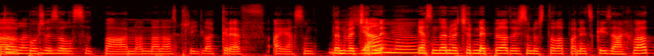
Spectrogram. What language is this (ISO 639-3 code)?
ces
